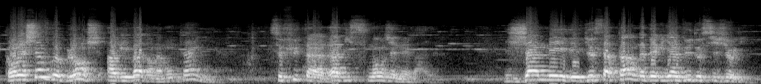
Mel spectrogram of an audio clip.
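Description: A man giving a live dramatic reading of a classic tale, expressive and speaking straight to his listener, dropping to hushed asides. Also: normal speed. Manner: expressive, addresses the listener directly, sinks to hushed low asides. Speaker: storyteller. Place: live performance room. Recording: roomy distant live recording, faint music.

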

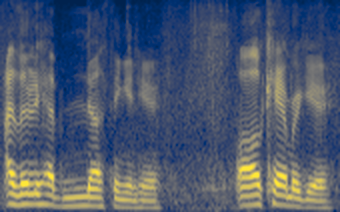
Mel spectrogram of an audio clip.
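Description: A man's voice: medium pitch, a little fast, darkish tone, highs cut off, a little hiss or hum. A young man filming himself on a camera at arm's length while skiing on snowy slopes, chatting in a laid-back way with lots of "like" and "dude". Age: young adult. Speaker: vlogger skier. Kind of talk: casual vlog talk. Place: outdoors on snowy ski slopes among trees. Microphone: action camera held at arm's length.

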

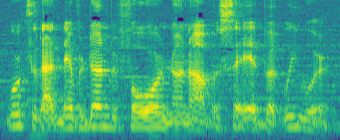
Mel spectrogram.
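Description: A woman's voice: lowish voice, expressive, moderate pace, vocal fry, faint music behind. An older woman earnestly recalling her wartime work. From Alabama, USA. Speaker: interviewee, former riveter. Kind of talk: personal testimony.

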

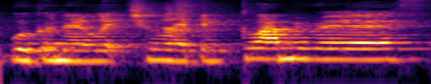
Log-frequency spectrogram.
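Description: Woman, bright tone, chatty rambling live video, echoey room with faint noise. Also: medium pitch, little pitch movement, fast talker. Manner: chatty, rambling, laughs often. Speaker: vlogger. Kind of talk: casual live video chat.

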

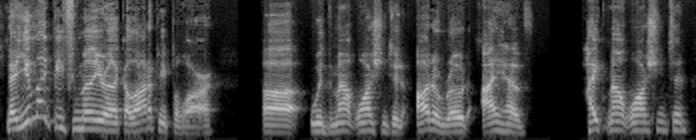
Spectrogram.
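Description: A man's voice: on the high side, expressive, moderate pace. A middle-aged man with a New England accent telling travel stories in a casual slide talk over a video call, chatty and self-deprecating with many fillers. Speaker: tour guide and storyteller giving a slide talk. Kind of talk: casual storytelling presentation. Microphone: webcam on a video call.

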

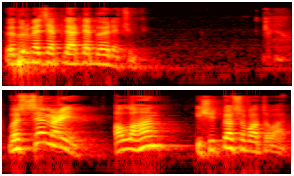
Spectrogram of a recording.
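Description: A man giving a religious lecture, asking questions and answering them himself, with quick recited Arabic verses. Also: sits high, expressive, creaky, fairly bright tone. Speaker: preacher.

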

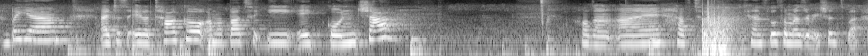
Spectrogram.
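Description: A young woman in her twenties vlogs from her car, chatty and animated, with a slightly high voice and many fillers. Car noise hums clearly under her voice, picked up by a dashboard camera. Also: unhurried. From born in Ecuador, raised in New York City. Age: 20s. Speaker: lifestyle vlogger. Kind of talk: casual vlog chat. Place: parked car, indoors in a kitchen at first.

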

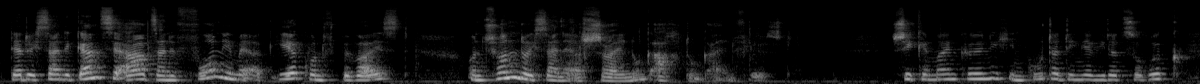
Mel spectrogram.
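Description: A woman narrating an audiobook reading of a classic novel in a steady storytelling manner. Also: medium pitch, vocal fry. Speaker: reader. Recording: echoey room.

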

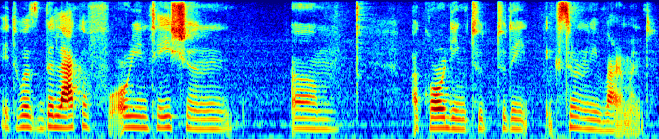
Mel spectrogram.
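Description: A woman in her thirties from Bulgaria, speaking English with a Bulgarian accent, answering interview questions thoughtfully and pausing to search for words. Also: on the low side, little pitch movement, darkish tone, slight background noise. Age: 30s. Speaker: guest, start-up founder. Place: living room, on a sofa.

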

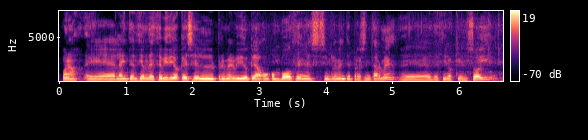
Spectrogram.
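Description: A man's voice: fairly high pitch, moderate pace, warm tone. A middle-aged man from Spain narrating his motorcycle channel in a casual, hesitant voice-over, full of fillers. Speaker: motovlogger. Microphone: voice-over recorded apart from the ride.

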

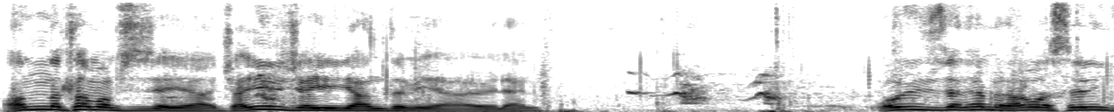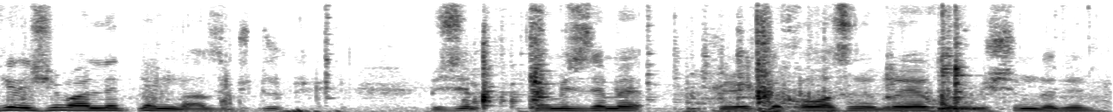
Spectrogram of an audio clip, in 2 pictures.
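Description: A man's voice: mid-range voice, animated, moderate pace. A man chatting to viewers on his farm as he walks among his dogs, cooing at them fondly. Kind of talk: casual vlog talk to viewers and dogs. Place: outdoors on a foggy farm with dog pens. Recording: noisy outdoor recording with barking dogs. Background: dogs barking.

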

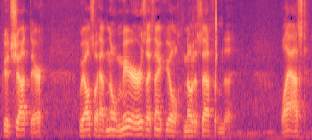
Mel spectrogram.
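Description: A man with a lowish, pushed, bright voice narrates casually at an unhurried pace and with fairly even intonation, and noticeable background noise runs underneath him. He's a motorcycle vlogger and home mechanic giving a walkaround of his custom bike work, recorded noisily on a handheld camera mic in his home garage with the door open.

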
